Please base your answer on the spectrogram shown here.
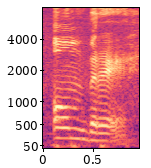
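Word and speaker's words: hombre: Or if you have the the word for man, ombre. Ombre. Okay. Let's look at another letter. What about the letter J? The letter J sounds like an H. Okay. The H is silent.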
